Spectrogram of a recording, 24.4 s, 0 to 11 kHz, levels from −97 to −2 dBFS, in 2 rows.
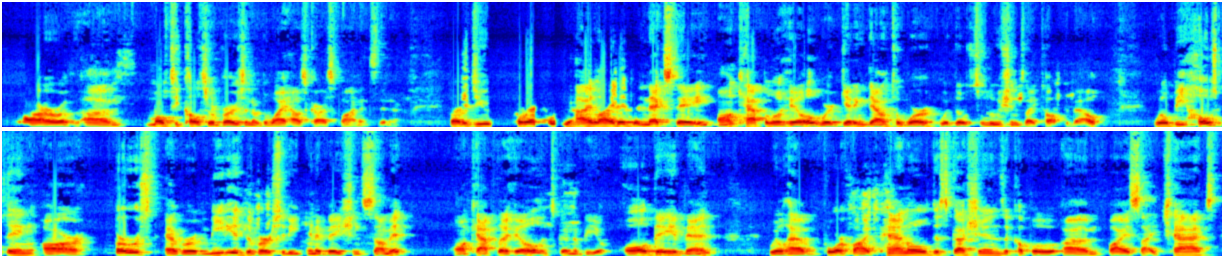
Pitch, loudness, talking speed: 145 Hz, -13 LUFS, 160 wpm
